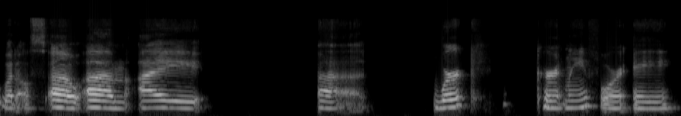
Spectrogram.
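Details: Adult man who identifies as a person who stutters and is open about his stutter at work; stuttering.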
